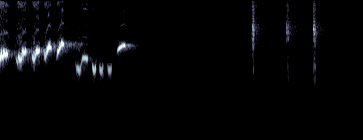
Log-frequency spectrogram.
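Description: A White-rumped shama gives a quick run of five rising whistled notes, then three lower clipped notes and a high slur, followed by three sharp dry clicks.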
